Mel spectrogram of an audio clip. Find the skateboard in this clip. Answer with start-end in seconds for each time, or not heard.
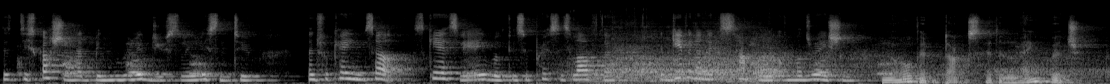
5.5-11.0.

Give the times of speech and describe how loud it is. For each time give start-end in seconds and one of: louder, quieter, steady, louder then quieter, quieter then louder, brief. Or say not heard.
0.0-11.0 steady.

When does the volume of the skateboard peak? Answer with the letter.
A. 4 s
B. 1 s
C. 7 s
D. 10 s
C.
